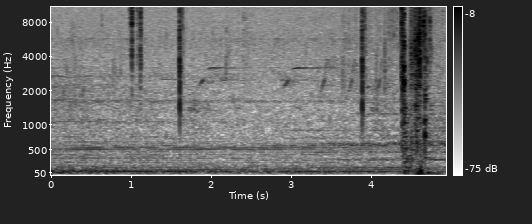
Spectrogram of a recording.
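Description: Short electronic clicks sound as menu options change.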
